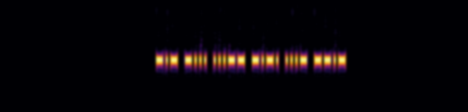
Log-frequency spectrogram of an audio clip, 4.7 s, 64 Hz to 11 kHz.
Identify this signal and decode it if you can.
Morse code, heard as a keyed tone, about 51 wpm, 700 Hz. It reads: KB3CVQ
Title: USA Call Signs - 6 Characters - Repeated 3x - 50wpm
